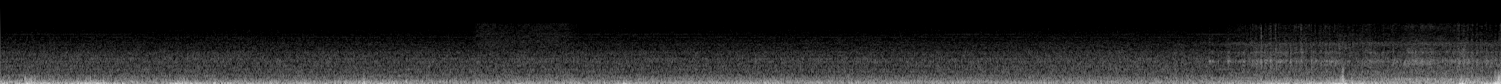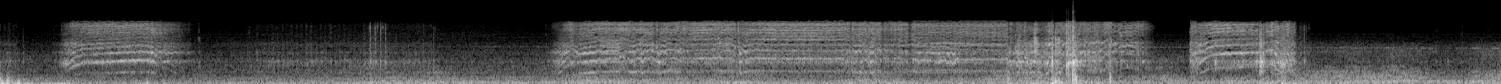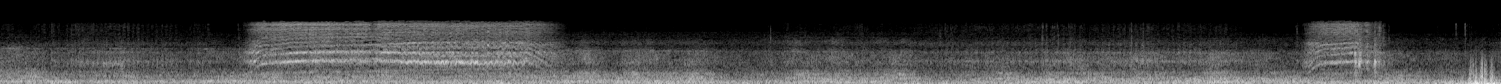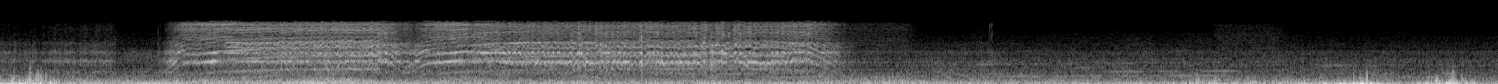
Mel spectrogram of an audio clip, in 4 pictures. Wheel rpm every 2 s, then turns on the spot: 0, 0, 0, 0, 0, 0, 20, 30, 40, 20, 110, 160, 150, 140, 20, 20, 100, 130, 0, 20, 20, 40, 10, 90, 130, 160, 90, 0, 0, 0.
12-14 16-20 30-32 38-42 44-46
